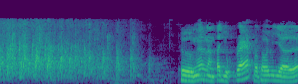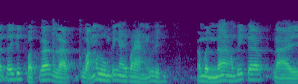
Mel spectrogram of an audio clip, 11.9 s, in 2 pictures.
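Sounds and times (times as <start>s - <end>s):
audience applause: 0.0s - 3.1s
speech: 3.6s - 11.9s.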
